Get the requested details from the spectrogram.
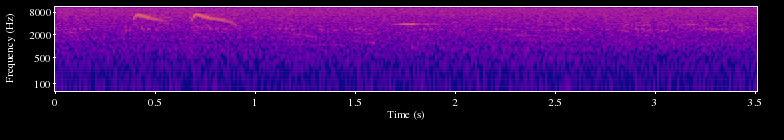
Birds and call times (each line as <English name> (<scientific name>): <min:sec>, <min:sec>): Red-fronted Prinia (Prinia rufifrons): 0:00.5
Pygmy Batis (Batis perkeo): 0:01.8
